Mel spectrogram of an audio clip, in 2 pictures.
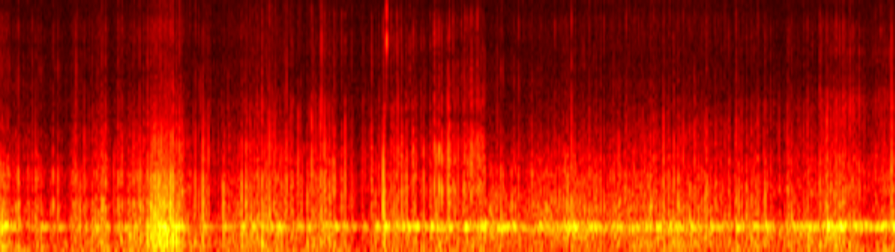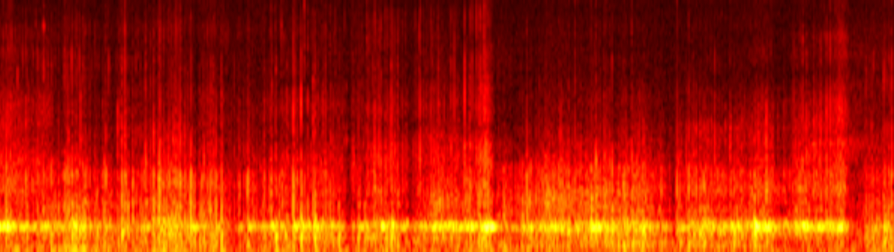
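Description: Long nails scratch and grip a black foam windscreen on a microphone, producing a continuous rasping, muffled foam scratching. A steady low hum runs underneath, with occasional louder scrapes throughout and almost no bright high end.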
